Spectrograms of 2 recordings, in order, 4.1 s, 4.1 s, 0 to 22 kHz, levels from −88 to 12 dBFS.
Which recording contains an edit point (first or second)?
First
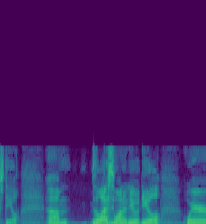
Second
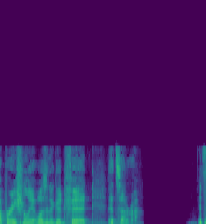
first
